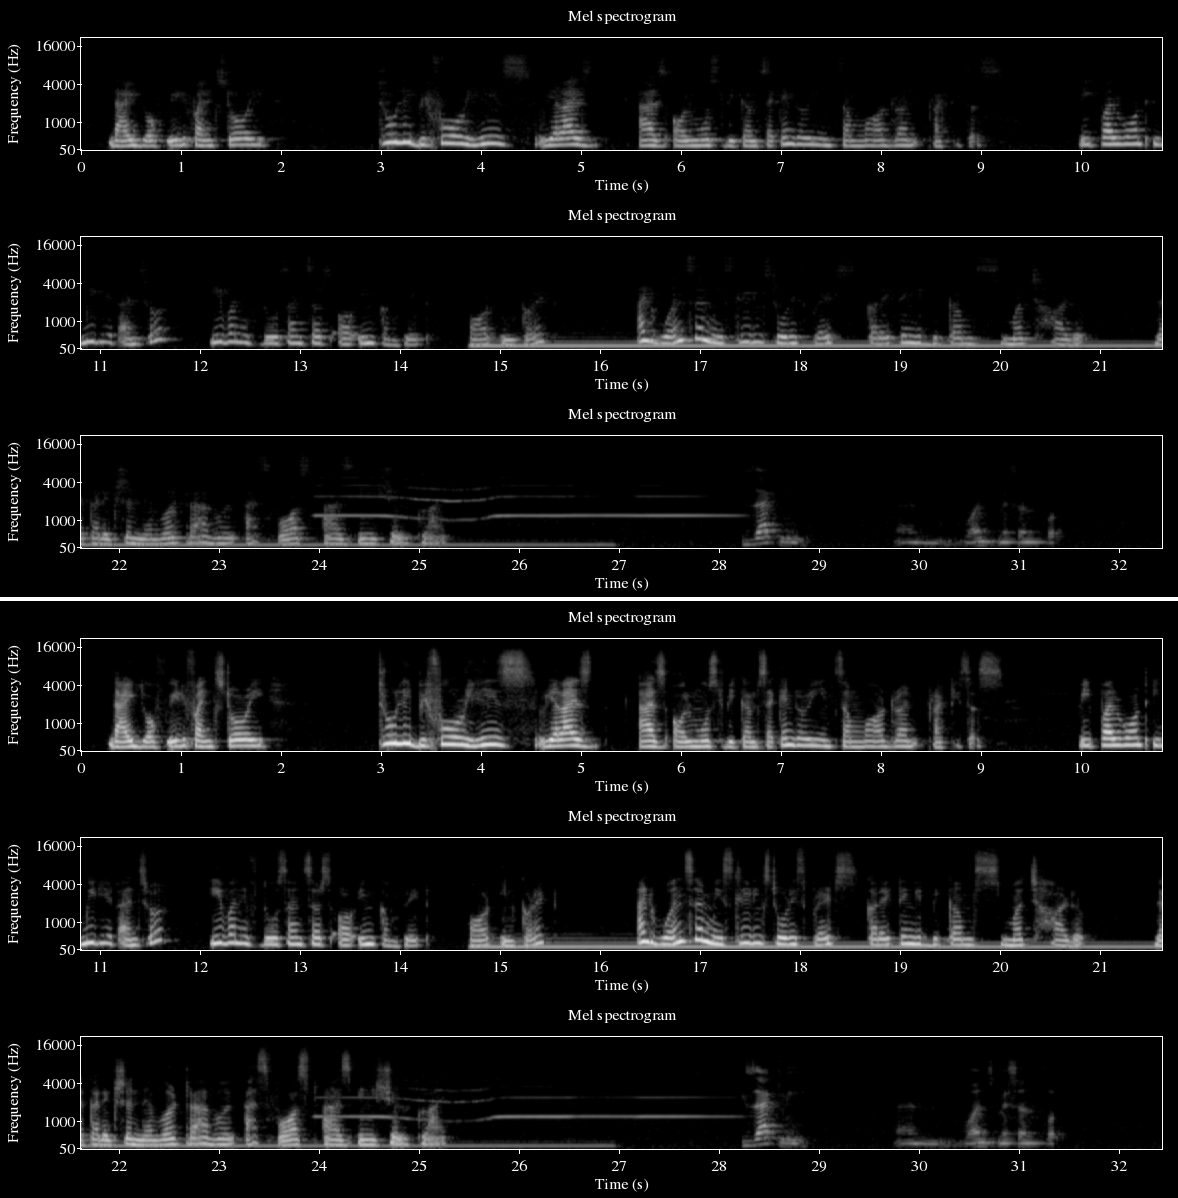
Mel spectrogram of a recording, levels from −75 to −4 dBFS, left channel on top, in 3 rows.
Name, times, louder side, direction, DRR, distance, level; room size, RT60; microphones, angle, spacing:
voice 1, 0.3-2.0 3.0-5.2 5.6-9.2 10.0-11.7 12.1-14.2 14.7-15.5 16.4-20.8 21.5-25.3, right 8 dB, 85° right, 0.3 m, -23 dB
sound 1, 14.7-27.0, right 2 dB, 25° right, 0.4 m, -37 dB
Wind instrument woodwind instrument, 23.9-28.3, right 1 dB, 15° left, 3.3 m, -46 dB
voice 2, 28.2-28.9 29.7-31.3, right 4 dB, 70° right, 0.8 m, -41 dB
13.5 x 7.4 x 2.5 m
head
